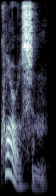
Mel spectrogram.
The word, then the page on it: quarrelsome: British English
